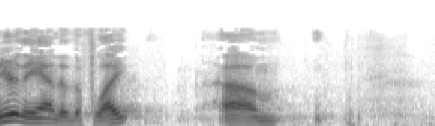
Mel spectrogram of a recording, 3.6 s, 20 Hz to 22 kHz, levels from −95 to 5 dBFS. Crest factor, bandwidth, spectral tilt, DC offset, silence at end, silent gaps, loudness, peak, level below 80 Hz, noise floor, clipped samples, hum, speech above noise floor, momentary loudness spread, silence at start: 18 dB; 8.8 kHz; -5.5 dB/octave; under 0.1%; 0.95 s; none; -29 LUFS; -12 dBFS; -76 dBFS; -62 dBFS; under 0.1%; none; 36 dB; 15 LU; 0 s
